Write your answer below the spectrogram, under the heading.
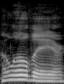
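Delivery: very high-pitched, very loud character voice. Showing the vocal trigger used to find the character: Big Bird voice. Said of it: "there's a, a vocal trigger that I do".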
